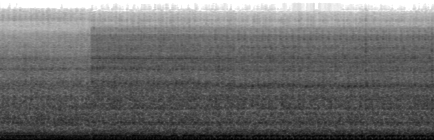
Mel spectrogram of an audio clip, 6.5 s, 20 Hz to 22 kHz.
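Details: 1975 Honda Goldwing flat-four at a steady, even idle after carburetor synchronization, with lock nuts snugged; low rumble with quick even pulses, no knocks or misses.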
